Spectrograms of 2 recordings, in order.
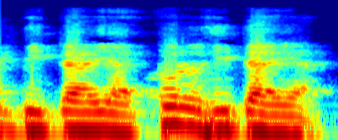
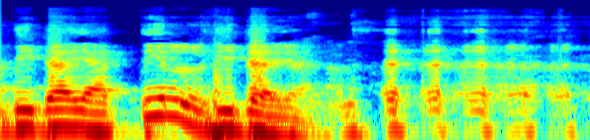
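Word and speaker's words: بداية الهداية: gitu kenapa kenapa Kapa ada huruf jar B katanya dibacanya bidayatul hidayah. Harusnya bidayatil hidayah.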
